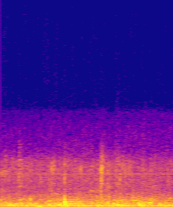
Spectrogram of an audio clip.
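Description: Faint footsteps and shuffling on a floor, a few soft scattered knocks over quiet room tone.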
